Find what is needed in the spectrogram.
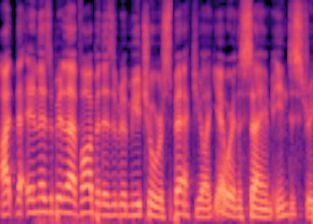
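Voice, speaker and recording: Lively intonation marks this voice with an Australian accent, heard in a very clean recording against a silent background. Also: man. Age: 20s. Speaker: podcast co-host and radio presenter. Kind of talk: casual chat.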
